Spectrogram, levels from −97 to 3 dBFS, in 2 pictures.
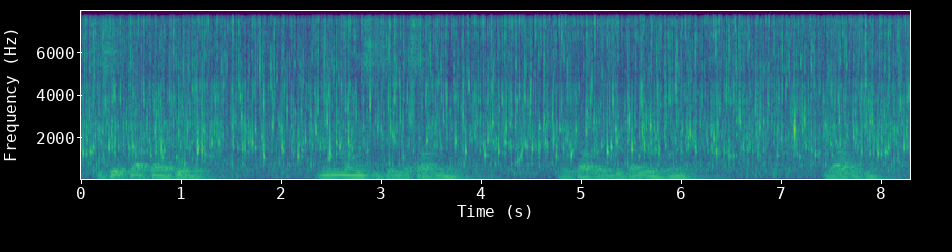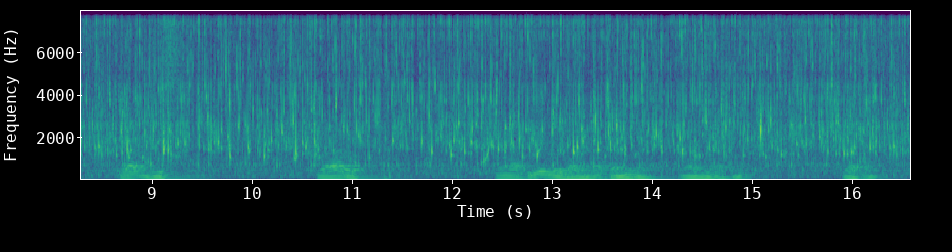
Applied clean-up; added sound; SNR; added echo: none; Stream; -5 dB; reverberation time 0.5 s.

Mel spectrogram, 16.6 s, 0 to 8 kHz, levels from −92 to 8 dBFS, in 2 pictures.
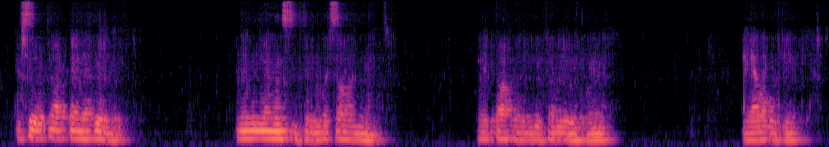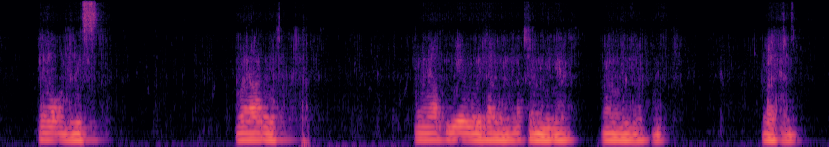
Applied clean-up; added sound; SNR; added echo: neural mask model DeepFilterNet 3.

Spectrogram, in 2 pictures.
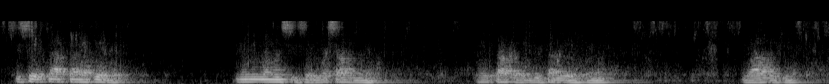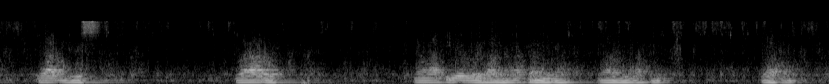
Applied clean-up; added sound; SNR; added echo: neural separator model SepFormer DNS4.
